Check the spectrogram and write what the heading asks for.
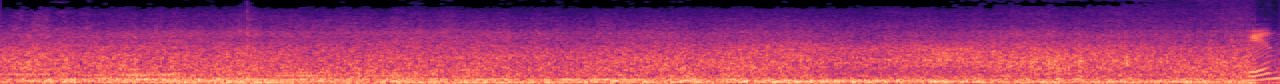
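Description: Road traffic close by: a motor vehicle's engine runs with a steady low hum under a constant loud wash of road noise.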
